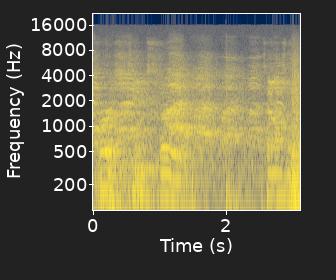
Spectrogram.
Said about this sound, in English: Haven't heard that cheer in a while.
